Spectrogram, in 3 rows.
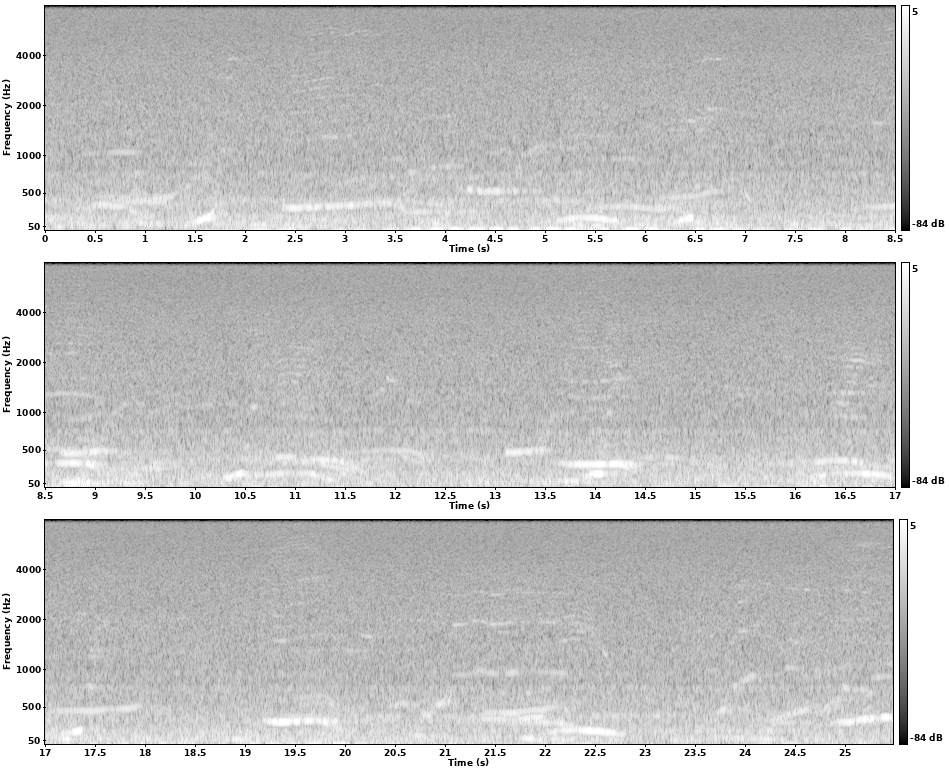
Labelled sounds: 2.9	3.3	humpback whale, 5.2 to 5.7 kHz
6.5	6.8	humpback whale, 3.7 to 4.0 kHz
8.5	8.8	humpback whale, 1.2 to 1.3 kHz
11.0	11.2	humpback whale, 2.4 to 2.5 kHz
16.6	16.8	humpback whale, 2.0 to 2.1 kHz
19.5	19.8	humpback whale, 3.4 to 3.7 kHz
21.2	21.7	humpback whale, 0.93 to 2.0 kHz
23.9	24.1	humpback whale, 0.80 to 0.96 kHz

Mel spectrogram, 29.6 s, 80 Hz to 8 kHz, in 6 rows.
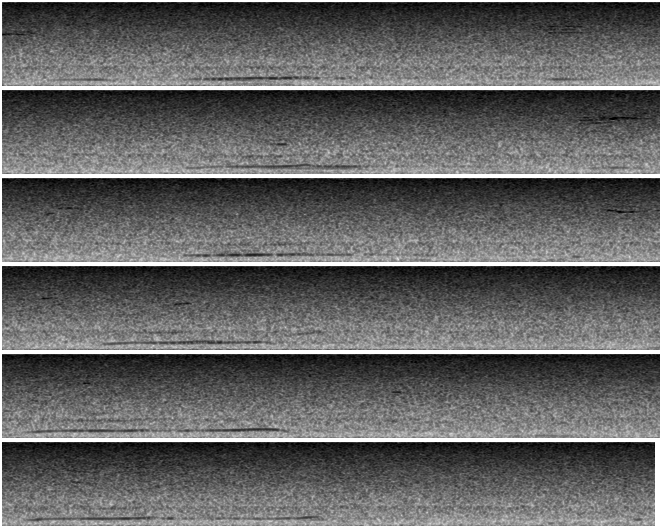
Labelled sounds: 9.4	9.7	humpback whale, 2.8 to 3.0 kHz
14.4	14.6	humpback whale, 2.3 to 2.5 kHz

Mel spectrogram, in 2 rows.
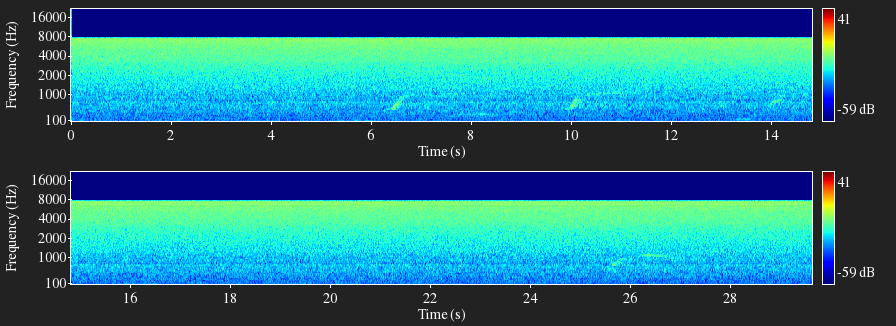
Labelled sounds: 6.5	6.8	humpback whale, 0.80 to 0.99 kHz
14.0	14.3	humpback whale, 0.80 to 0.99 kHz
25.6	26.7	humpback whale, 0.80 to 1.2 kHz

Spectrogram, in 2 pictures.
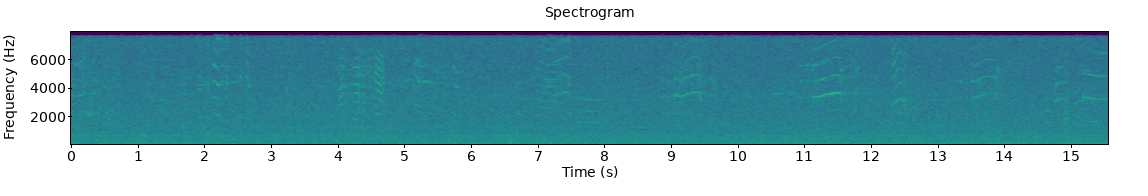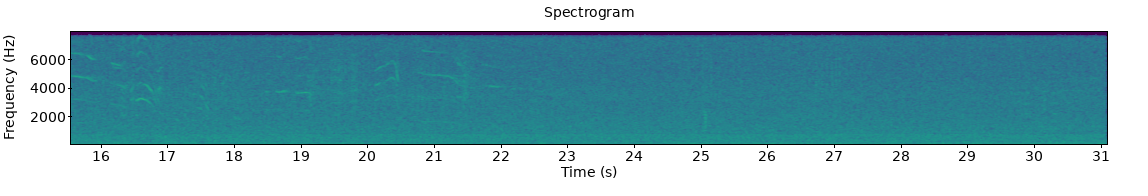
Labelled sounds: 0.0	0.4	Pacific white-sided dolphin, 2.1 to 3.7 kHz
1.0	1.2	Pacific white-sided dolphin, 5.6 to 6.0 kHz
5.2	5.6	Pacific white-sided dolphin, 4.3 to 6.1 kHz
7.0	8.0	Pacific white-sided dolphin, 2.3 to 7.6 kHz
9.1	9.5	Pacific white-sided dolphin, 3.4 to 6.3 kHz
11.1	11.7	Pacific white-sided dolphin, 3.3 to 7.4 kHz
13.5	14.0	Pacific white-sided dolphin, 3.3 to 4.9 kHz
15.2	16.9	Pacific white-sided dolphin, 2.6 to 6.7 kHz
19.0	20.4	Pacific white-sided dolphin, 3.5 to 5.8 kHz
20.8	22.1	Pacific white-sided dolphin, 1.5 to 6.7 kHz

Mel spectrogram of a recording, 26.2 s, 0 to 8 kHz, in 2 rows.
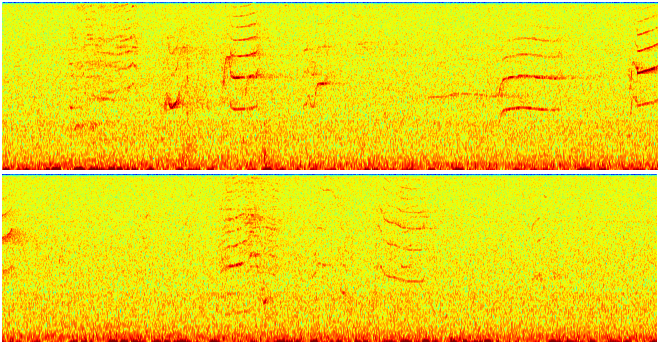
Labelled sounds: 1.9	2.3	killer whale, northern resident, 1.2 to 3.4 kHz
3.2	5.2	killer whale, northern resident, 0.93 to 7.9 kHz
6.2	6.6	killer whale, northern resident, 1.4 to 2.0 kHz
8.5	8.9	killer whale, northern resident, 1.3 to 1.4 kHz
9.9	11.0	killer whale, northern resident, 0.86 to 4.4 kHz
12.6	13.5	killer whale, northern resident, 1.1 to 6.5 kHz
17.4	18.0	killer whale, northern resident, 1.3 to 4.5 kHz
18.4	18.7	killer whale, northern resident, 3.0 to 3.2 kHz
19.5	19.7	killer whale, northern resident, 6.0 to 6.3 kHz
20.7	21.6	killer whale, northern resident, 0.99 to 6.4 kHz
23.7	24.0	killer whale, northern resident, 1.1 to 1.3 kHz

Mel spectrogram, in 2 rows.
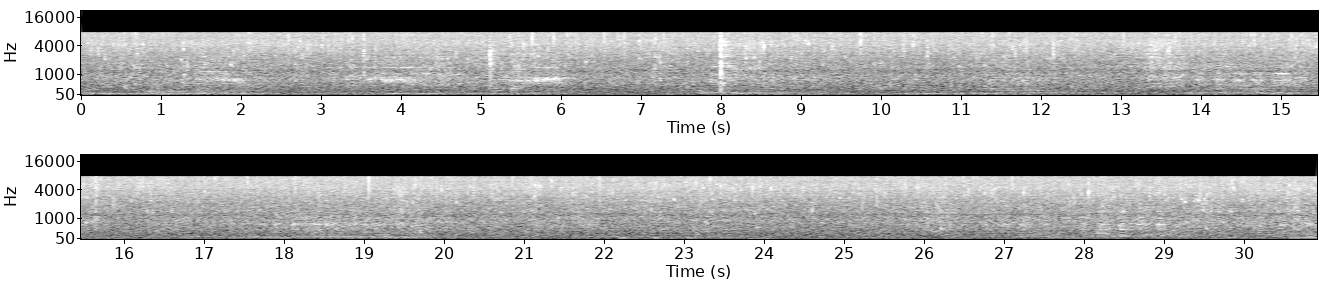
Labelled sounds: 1.6	1.9	humpback whale, 0.97 to 1.2 kHz
5.8	6.1	humpback whale, 0.78 to 0.88 kHz

